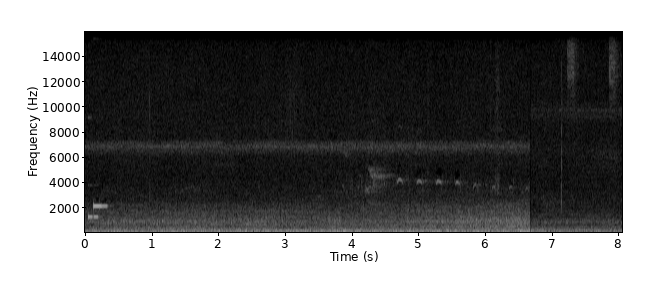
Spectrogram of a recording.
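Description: A short two-tone electronic beep, then steady outdoor background hiss with a faint high whine and a few faint high chirps about four to five seconds in; the hiss drops off suddenly near the end.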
